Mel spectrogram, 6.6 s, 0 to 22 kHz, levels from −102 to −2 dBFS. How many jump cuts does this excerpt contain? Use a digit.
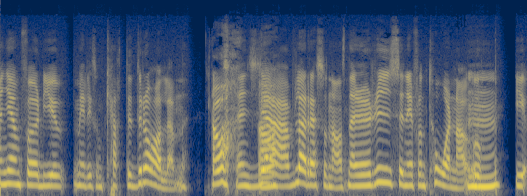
0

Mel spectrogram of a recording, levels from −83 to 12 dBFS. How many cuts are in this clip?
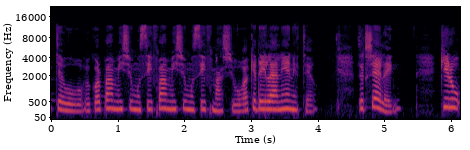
2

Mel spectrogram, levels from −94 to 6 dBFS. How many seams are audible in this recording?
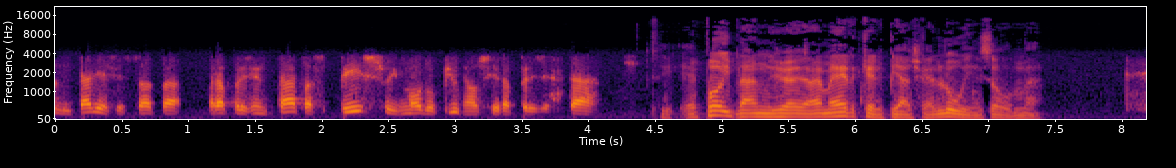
4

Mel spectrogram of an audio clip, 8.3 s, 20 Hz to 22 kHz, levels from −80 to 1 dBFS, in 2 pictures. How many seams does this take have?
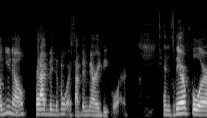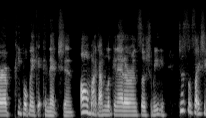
4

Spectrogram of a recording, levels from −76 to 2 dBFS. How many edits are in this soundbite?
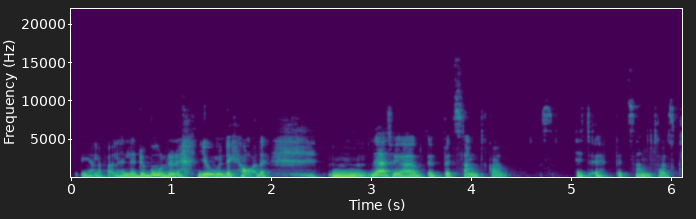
1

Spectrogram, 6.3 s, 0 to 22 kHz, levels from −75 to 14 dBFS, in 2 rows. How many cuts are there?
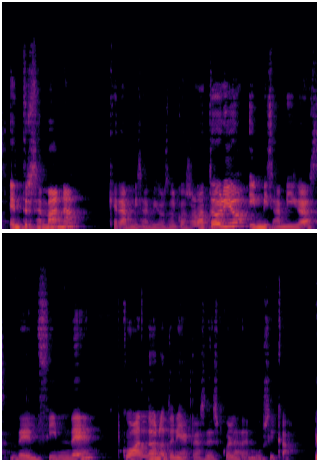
2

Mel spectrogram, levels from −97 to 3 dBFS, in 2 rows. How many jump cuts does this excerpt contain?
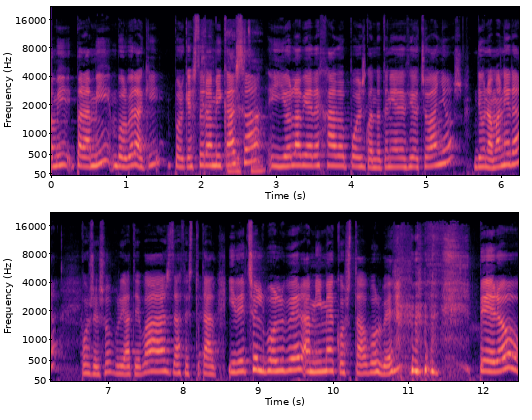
5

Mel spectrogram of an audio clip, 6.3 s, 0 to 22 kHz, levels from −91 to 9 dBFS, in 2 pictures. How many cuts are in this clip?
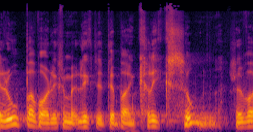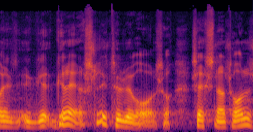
1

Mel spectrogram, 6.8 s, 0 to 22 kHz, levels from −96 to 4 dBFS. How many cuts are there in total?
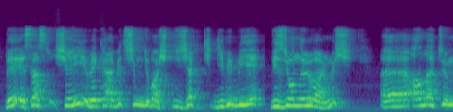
1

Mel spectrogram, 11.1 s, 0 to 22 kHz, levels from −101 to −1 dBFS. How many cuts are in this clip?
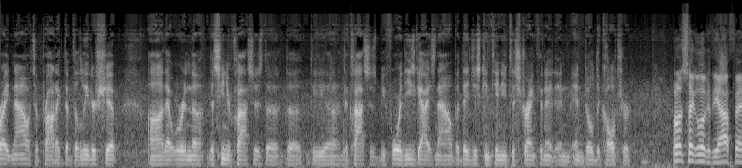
0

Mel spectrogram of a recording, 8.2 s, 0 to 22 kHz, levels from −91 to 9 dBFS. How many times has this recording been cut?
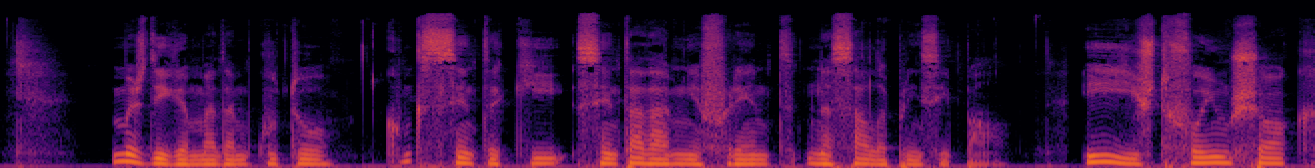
2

